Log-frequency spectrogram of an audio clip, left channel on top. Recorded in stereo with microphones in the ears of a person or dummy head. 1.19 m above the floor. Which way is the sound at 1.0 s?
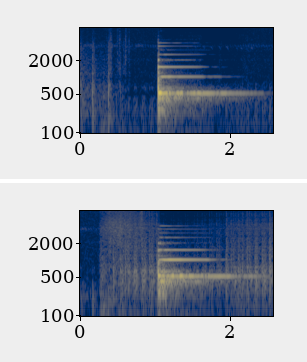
50° left (ahead or behind).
